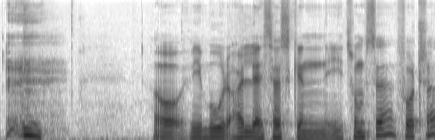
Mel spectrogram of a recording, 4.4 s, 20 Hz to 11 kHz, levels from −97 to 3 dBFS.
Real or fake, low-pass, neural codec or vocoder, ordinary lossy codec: fake; none; vocoder, 22.05 kHz, 80 mel bands, Vocos; none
